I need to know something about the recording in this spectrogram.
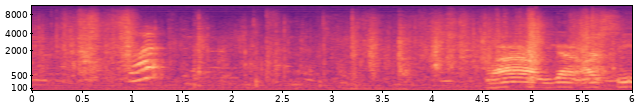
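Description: Voices with a child's high-pitched excited calls: a quick rising squeal about a second in and a longer, louder call near the end.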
